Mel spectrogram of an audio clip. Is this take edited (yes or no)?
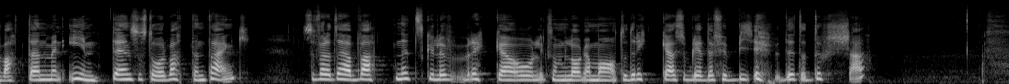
no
